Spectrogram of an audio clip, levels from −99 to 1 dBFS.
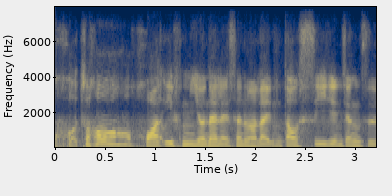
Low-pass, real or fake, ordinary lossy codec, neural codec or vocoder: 7.2 kHz; fake; Opus, 32 kbps; vocoder, 22.05 kHz, 80 mel bands, Vocos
